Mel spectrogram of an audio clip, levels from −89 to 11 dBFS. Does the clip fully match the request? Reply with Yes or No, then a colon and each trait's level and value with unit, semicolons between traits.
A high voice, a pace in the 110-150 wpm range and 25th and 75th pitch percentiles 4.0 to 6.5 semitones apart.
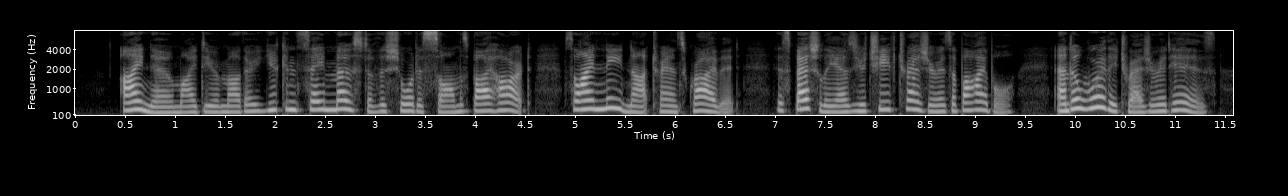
No: high, 235 Hz; average, 180 wpm; average, 4.9 semitones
